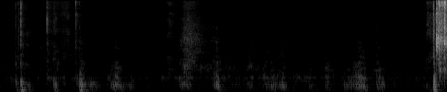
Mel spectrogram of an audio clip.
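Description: Faint, soft clicks and taps at irregular intervals, several in the first second and a few more scattered later.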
